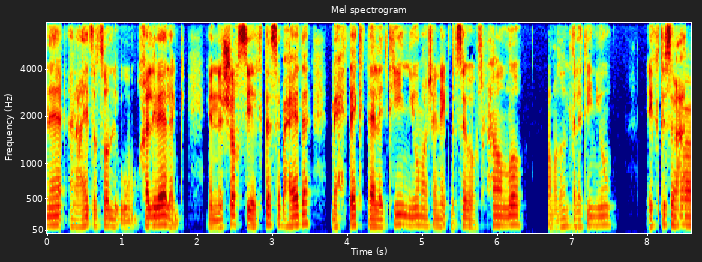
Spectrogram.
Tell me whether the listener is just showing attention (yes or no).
yes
